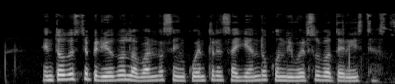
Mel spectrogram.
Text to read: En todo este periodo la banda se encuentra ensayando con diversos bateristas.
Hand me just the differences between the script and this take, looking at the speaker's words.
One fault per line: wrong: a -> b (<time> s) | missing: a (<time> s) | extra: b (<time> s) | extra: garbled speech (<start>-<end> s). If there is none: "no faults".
no faults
